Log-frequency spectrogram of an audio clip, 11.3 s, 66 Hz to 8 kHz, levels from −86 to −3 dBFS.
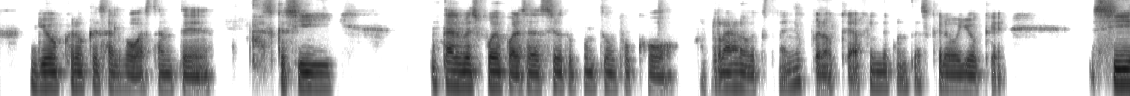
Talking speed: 160 wpm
